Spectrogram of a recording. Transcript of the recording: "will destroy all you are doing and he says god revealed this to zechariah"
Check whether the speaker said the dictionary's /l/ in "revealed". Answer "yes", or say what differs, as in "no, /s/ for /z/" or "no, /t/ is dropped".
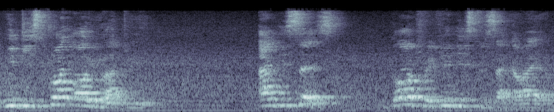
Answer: no, /l/ is dropped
